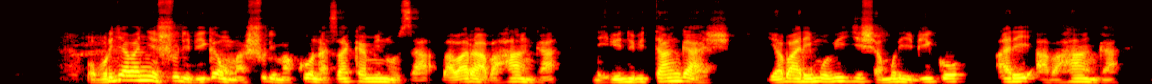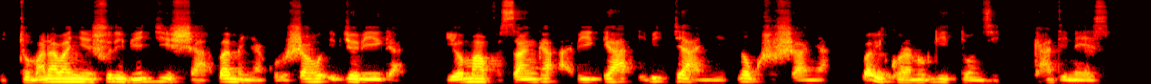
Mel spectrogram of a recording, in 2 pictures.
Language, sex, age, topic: Kinyarwanda, male, 25-35, education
